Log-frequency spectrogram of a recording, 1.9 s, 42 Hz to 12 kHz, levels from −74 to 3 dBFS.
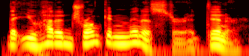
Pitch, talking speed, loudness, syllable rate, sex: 115 Hz, 255 wpm, -16 LUFS, 7.0 syllables/s, male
